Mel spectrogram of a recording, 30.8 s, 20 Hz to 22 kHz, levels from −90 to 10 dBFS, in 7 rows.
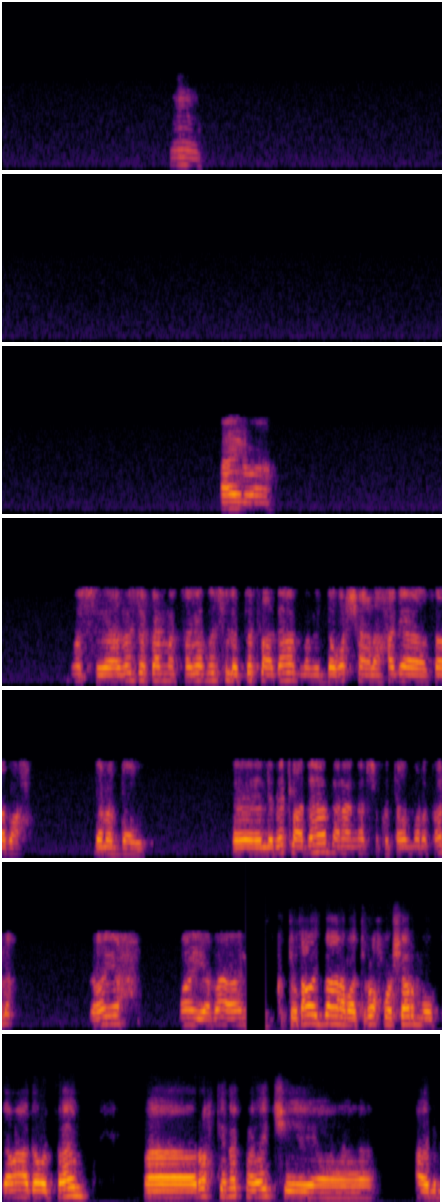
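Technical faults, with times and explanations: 0.00–24.63 s, input switched to a poorer device: boxy, quieter sound with spectrogram empty above 3.8 kHz, likely a narrowband input; a 200 ms waveform gap precedes fuller sound.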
